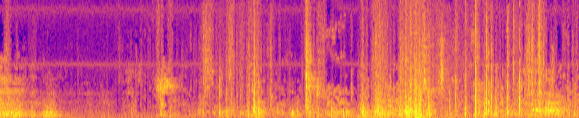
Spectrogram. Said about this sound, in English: Passenger pigeon! Somebody grab the goddamn thing. I got him. Here you go. Get out of here with that flying rat. I don't want him anywhere near me.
